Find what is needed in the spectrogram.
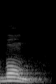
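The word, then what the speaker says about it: bomb: English ওয়ার্ডের শেষে এমবি এর পরে কোন ভাউয়েল না থাকলে বি এর উচ্চারণ হয় না। যেমন বম।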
